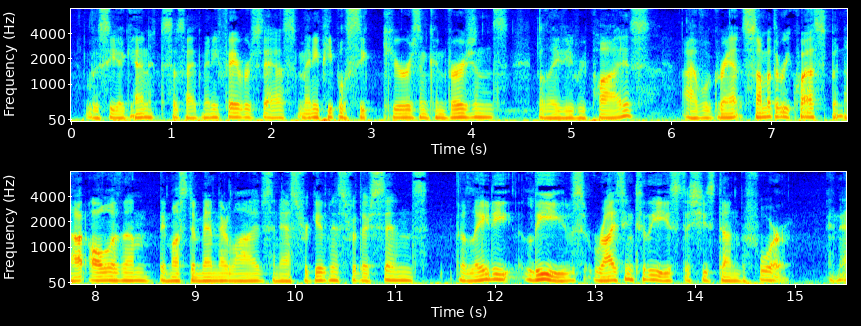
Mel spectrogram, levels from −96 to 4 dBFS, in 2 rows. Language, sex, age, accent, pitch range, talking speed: English, male, 40-59, American, 95-115 Hz, 205 wpm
